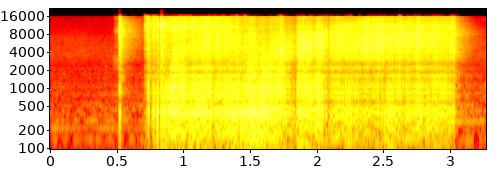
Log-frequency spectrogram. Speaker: That it should sound like sizzling bacon. That's what everybody tells me. And it should be consistent.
